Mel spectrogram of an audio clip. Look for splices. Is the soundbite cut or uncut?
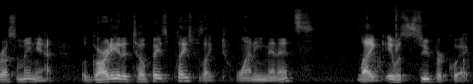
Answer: uncut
